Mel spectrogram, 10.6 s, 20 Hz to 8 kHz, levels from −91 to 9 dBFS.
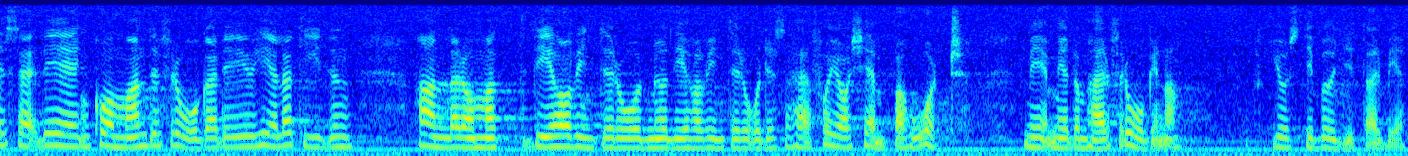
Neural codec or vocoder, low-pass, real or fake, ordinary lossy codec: none; 7.2 kHz; real; none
